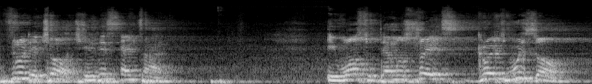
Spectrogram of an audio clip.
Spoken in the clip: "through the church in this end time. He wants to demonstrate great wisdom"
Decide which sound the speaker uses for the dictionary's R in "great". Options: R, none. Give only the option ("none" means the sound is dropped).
R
